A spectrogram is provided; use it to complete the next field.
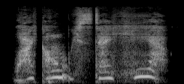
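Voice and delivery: very high-pitched stage whisper. Reading a story where a child asks why they can't stay: stage whisper. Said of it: "says in a stage whisper".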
